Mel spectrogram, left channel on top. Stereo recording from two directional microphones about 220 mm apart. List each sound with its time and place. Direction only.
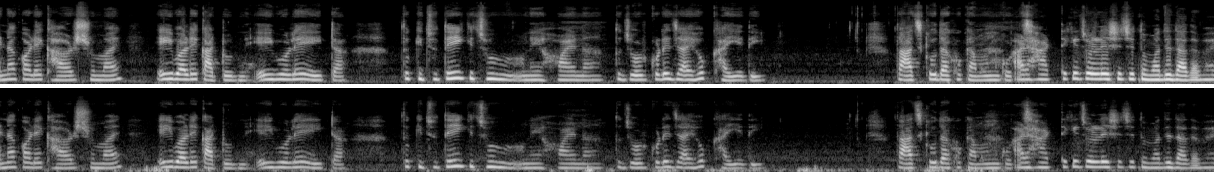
0.0 s a woman's voice: 15° left (ahead or behind)
8.7 s a woman's voice: 20° left (ahead or behind)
